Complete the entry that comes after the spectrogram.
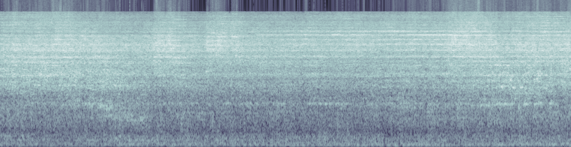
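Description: Loaded rock hopper cars of a freight train rolling past close by: a loud, steady rumble of steel wheels on rail, with faint thin squeals from the wheels now and then.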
